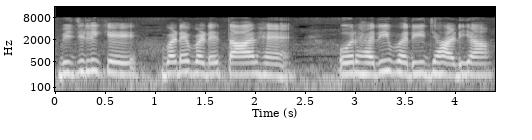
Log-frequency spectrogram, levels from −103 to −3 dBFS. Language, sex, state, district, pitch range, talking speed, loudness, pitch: Hindi, female, Haryana, Jhajjar, 225-245 Hz, 135 wpm, -15 LUFS, 235 Hz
